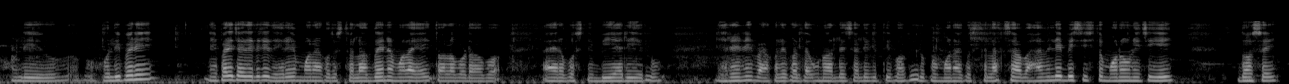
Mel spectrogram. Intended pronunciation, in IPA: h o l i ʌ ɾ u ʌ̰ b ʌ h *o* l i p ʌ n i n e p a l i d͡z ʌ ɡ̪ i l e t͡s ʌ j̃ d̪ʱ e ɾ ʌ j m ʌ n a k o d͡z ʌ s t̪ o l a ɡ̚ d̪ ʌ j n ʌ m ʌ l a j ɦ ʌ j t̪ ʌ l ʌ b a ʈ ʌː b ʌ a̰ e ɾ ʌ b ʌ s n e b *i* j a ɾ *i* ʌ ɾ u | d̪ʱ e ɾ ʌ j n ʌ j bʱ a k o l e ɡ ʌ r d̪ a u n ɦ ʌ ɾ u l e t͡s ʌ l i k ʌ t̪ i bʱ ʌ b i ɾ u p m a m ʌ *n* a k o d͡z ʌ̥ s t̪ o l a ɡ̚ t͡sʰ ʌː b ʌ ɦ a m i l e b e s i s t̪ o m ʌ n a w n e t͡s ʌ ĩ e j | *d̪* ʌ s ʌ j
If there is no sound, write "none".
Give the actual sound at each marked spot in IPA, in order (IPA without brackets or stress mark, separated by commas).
o, i, i, n, d̪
